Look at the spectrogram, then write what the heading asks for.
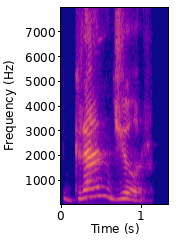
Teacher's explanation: the grand is stress your is unstressed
